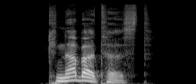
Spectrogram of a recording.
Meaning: inflection of knabbern: 1. second-person singular preterite 2. second-person singular subjunctive II
- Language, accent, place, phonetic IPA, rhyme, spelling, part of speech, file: German, Germany, Berlin, [ˈknabɐtəst], -abɐtəst, knabbertest, verb, De-knabbertest.ogg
